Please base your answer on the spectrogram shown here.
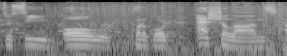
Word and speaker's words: echelon: o Elon yeah Echelon oh I always call them echelons no no it's it's Echelon it's it's a sound I know it sounds weird but that's a sound that's the proper way to say it damn the Americans in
